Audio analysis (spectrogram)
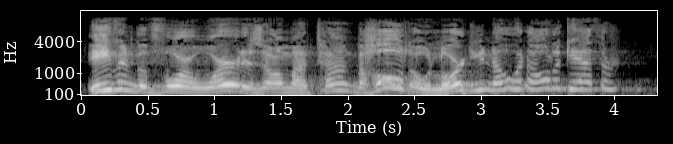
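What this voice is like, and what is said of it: Strong regional accent. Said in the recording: “Is my accent worse since I've been with my brother-in-law for a week? ... Can y'all understand a word I'm saying? ... It's going to take a week, though, to get my accent back”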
